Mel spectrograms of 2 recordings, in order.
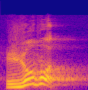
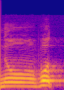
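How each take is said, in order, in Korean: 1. 이 단어는 L 소리로 시작해요. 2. 이 단어는 N 소리로 시작해요. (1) "로봇 이 친구를" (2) "이 두음 법칙을 적용하면 노봇 이렇게 되죠"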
